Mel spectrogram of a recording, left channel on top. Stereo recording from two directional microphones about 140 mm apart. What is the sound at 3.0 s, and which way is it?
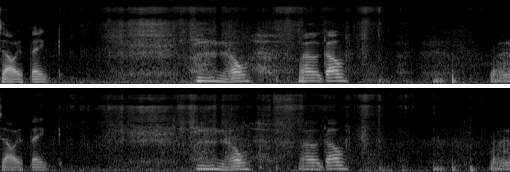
Speech, 70° left (ahead or behind).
